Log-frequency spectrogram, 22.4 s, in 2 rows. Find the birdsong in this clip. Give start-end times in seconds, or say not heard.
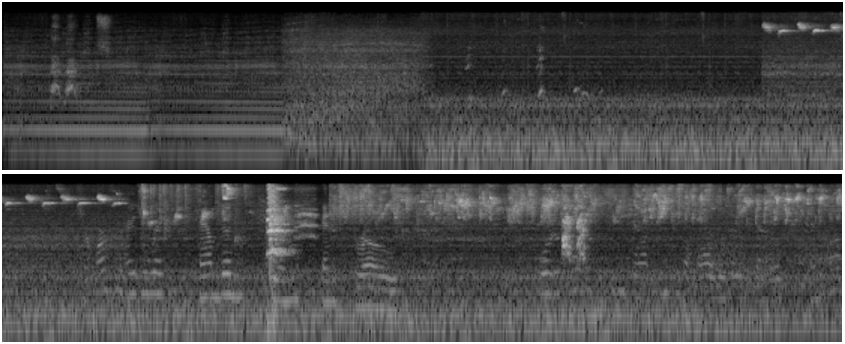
9.8-22.3.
